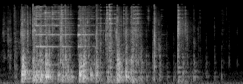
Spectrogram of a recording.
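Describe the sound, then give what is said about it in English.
Ice cubes tipped out of a tray into a sink clatter in a loud burst of hard clinks and knocks. A few sparser clicks follow, then the sound fades to quiet. “I could be really boring and take this little ice cube thingy out and make all the cubes fall out into the sink just because I can.”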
